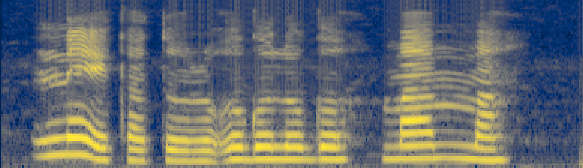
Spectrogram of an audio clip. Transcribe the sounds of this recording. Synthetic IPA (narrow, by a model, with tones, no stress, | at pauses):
n̩˦ne˦˨ka˨to˨ɾo˨o˦ɡo˦lo˦ɡo˦ | ma˦m̩˦ma˦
